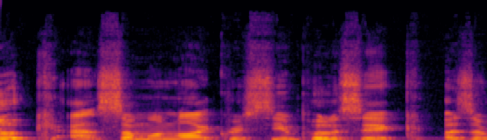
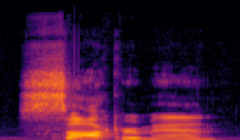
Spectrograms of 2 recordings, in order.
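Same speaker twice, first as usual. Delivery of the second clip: soccer in a put-on American accent; 5 semitones lower than usual. Saying the word soccer to show off: put-on american accent. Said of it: "There's an American accent for you".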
